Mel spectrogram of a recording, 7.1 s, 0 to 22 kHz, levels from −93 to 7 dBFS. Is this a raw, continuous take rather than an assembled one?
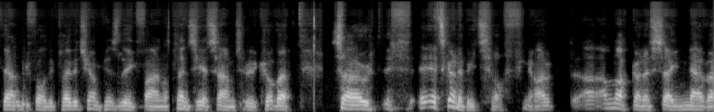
no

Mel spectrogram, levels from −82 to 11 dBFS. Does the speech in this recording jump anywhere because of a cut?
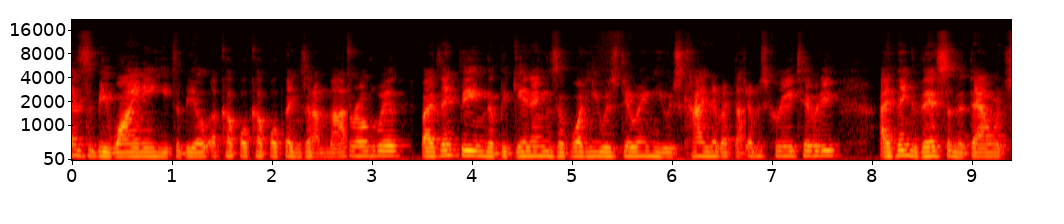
yes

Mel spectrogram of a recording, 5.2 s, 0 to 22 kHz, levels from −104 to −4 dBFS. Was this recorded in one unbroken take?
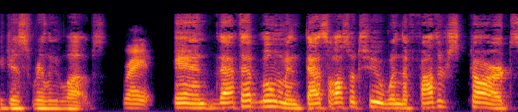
no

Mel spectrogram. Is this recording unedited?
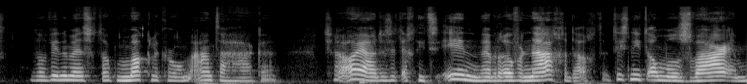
yes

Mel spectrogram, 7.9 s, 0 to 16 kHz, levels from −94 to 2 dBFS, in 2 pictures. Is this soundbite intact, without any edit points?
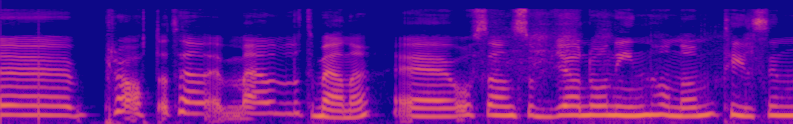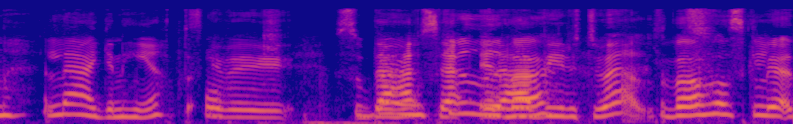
yes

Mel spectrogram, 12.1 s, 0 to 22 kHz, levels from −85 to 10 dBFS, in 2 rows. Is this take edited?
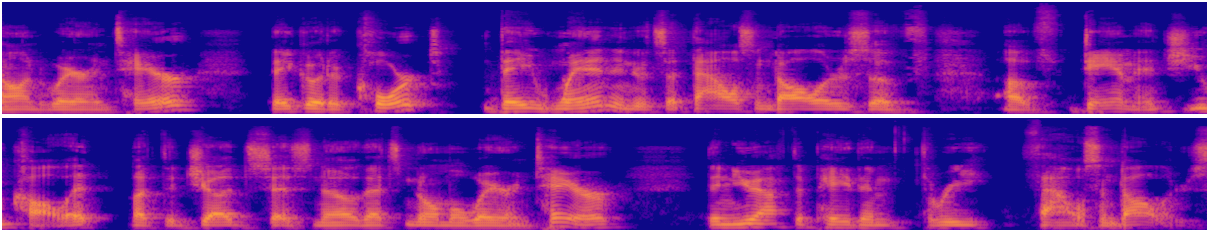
no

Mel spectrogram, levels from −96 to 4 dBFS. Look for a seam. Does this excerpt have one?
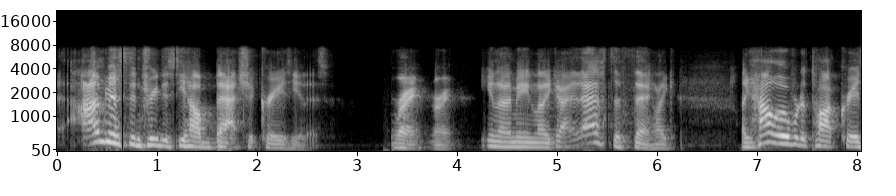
no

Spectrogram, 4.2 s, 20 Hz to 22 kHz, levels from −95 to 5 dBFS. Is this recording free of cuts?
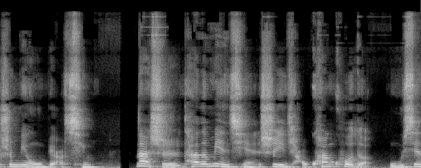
no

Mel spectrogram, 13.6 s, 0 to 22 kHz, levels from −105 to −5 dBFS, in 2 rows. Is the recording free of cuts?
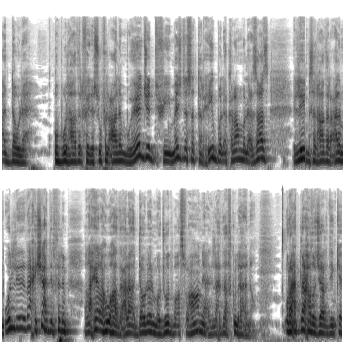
no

